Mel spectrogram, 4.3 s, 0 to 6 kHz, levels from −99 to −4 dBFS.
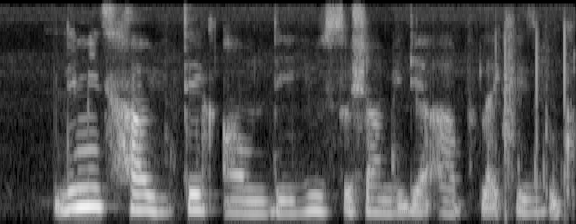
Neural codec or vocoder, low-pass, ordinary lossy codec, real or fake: none; 5.4 kHz; none; real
